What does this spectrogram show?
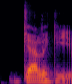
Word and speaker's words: Gailliegue: Gailliegue, right? Is that my pronouncing that right? Gailliegue, yes, it's close enough.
